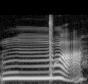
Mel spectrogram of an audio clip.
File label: woman special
